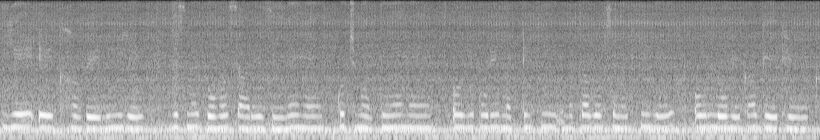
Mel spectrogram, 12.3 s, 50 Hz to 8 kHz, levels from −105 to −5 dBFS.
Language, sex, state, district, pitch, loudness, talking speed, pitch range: Hindi, female, Chhattisgarh, Raigarh, 225 Hz, -14 LUFS, 125 wpm, 215-230 Hz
